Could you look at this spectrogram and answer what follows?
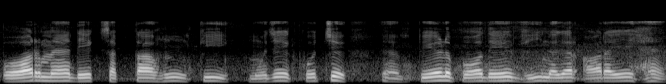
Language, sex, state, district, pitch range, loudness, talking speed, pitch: Hindi, male, Madhya Pradesh, Bhopal, 155-170 Hz, -18 LUFS, 145 wpm, 160 Hz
